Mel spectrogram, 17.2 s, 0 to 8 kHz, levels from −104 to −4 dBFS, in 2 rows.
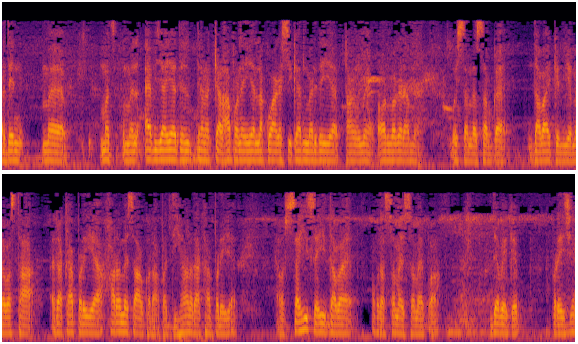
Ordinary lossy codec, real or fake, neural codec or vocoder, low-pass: MP3, 24 kbps; fake; codec, 16 kHz in and 24 kHz out, 1 kbps, XY-Tokenizer; 7.2 kHz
